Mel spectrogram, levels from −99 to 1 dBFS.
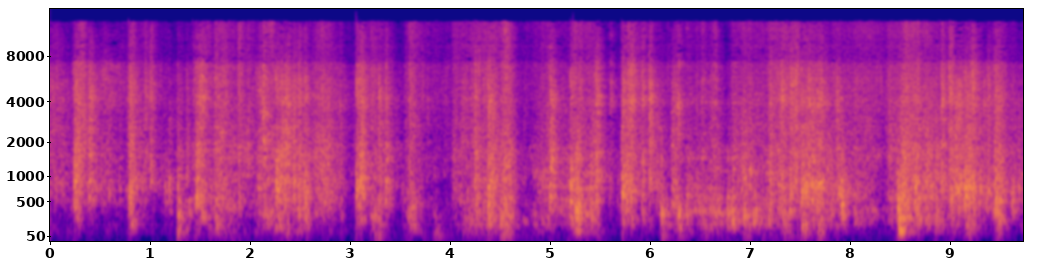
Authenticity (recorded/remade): recorded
